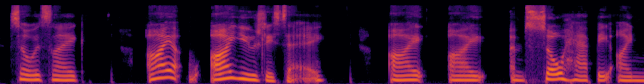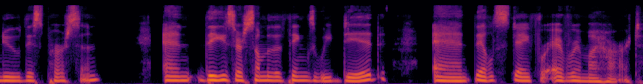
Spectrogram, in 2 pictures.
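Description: With long, frequent pauses, a woman speaks at a fairly slow pace and a fairly low pitch, her pitch varying in an ordinary way, in a dry, close sound with no echo. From Newfoundland, Canada. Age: 60s. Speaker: podcast co-host. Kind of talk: casual chat.

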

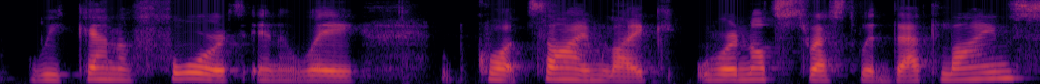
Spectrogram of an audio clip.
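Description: In a very clean recording with a silent background, a woman with a Dutch accent speaks at a medium pitch and a fairly slow pace. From Netherlands. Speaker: nonprofit founder and scientist. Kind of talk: interview. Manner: halting.

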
